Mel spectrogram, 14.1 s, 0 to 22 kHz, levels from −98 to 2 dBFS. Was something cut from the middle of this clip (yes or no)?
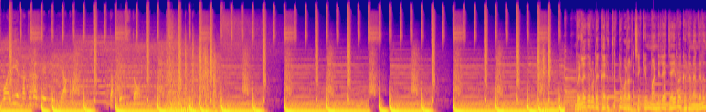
yes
